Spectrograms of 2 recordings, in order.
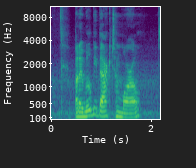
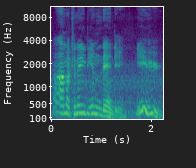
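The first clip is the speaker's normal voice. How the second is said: Canadian dandy; 10 semitones higher than usual. Acted. Playful Canadian dandy bit.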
